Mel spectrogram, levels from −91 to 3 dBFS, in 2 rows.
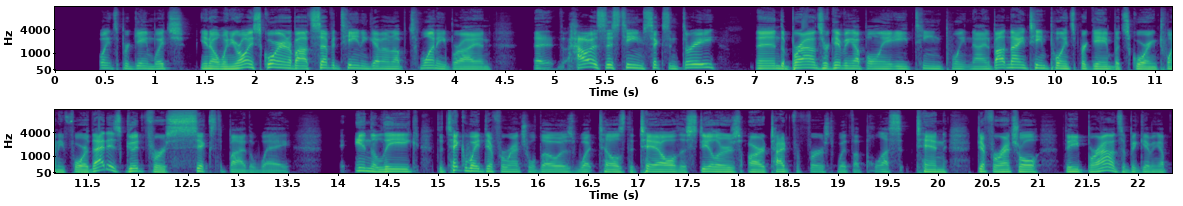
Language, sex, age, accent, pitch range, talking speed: English, male, 40-59, American, 110-140 Hz, 210 wpm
